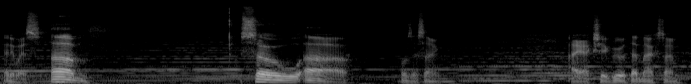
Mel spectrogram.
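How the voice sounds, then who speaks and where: A man's voice: rumbling low, expressive, a little slow, over music. A man hosting a livestream, chatting casually and digressively with emphatic stresses as he gives his opinions. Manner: digressive, talks to live chat, emphatic stresses. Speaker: livestream host. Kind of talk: casual rambling stream chat, opinion commentary.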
